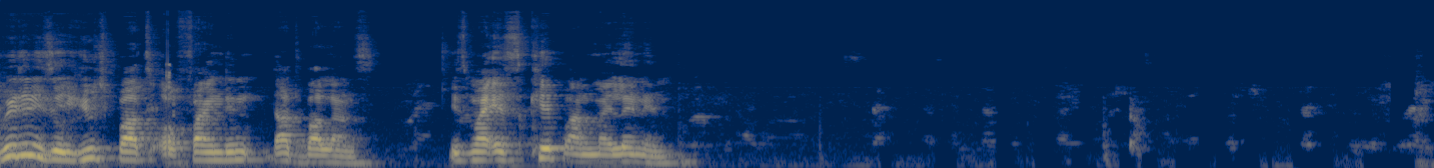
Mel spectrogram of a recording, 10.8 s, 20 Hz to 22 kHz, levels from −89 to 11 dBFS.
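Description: A corrupt frame decoded from 1.24 to 1.28 s puts a brief glitch into the speech. Flipped bits in a few compressed frames were played anyway, so misread gains and codes scattered energy at wrong frequencies, peaking loudly at about -10 dBFS.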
